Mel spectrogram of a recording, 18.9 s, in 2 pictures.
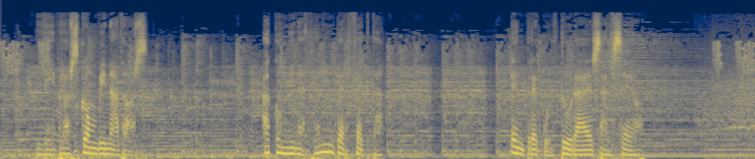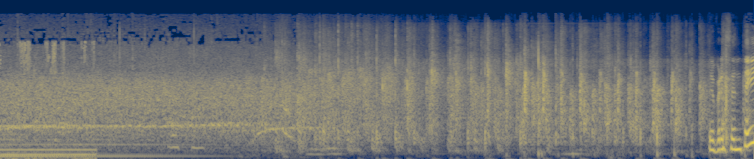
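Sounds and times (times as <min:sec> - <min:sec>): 
speech: 0:00.4 - 0:02.0, 0:03.3 - 0:04.9, 0:06.4 - 0:08.1, 0:18.3 - 0:18.8
hands clapping: 0:08.9 - 0:18.8.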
